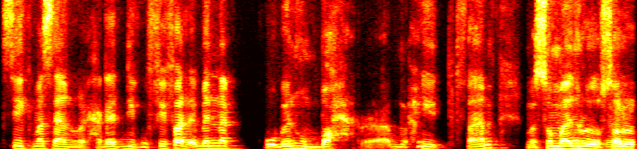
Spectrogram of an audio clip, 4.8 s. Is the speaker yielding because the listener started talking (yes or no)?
no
